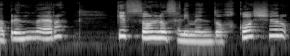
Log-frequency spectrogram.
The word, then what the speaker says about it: kosher: La palabra kosher se pronuncia así en español, pero sí lo pueden escuchar en hebreo pronunciado como kasher.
